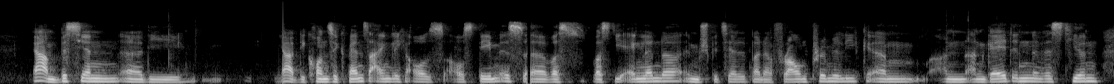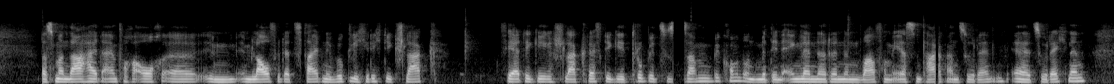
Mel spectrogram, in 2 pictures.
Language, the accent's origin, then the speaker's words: German; Germany; als Deutscher gönnt man es dem deutschen Team.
